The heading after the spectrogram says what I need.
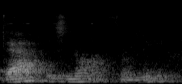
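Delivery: gentle, tender, soft fatherly voice. Retelling a dream where god leans down and answers: imitating a tender voice. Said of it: "in a tender way says".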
